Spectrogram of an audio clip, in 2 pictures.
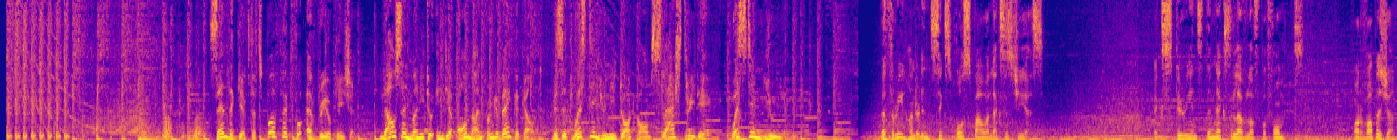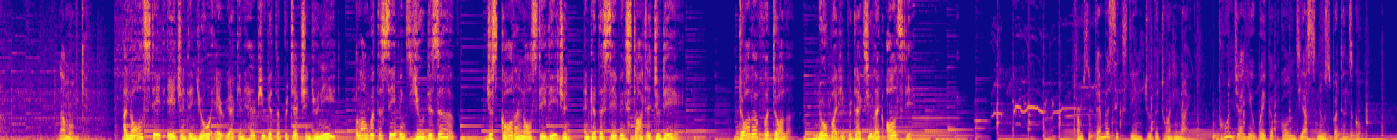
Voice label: commercial Indian accent; TaDa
